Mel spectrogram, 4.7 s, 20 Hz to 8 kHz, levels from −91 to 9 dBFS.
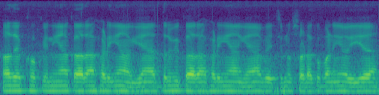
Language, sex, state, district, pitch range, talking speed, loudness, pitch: Punjabi, male, Punjab, Kapurthala, 110-115 Hz, 200 wpm, -19 LUFS, 110 Hz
